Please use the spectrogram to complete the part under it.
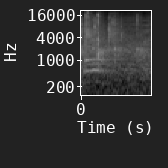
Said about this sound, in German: Aber das Publikum klatscht schon.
